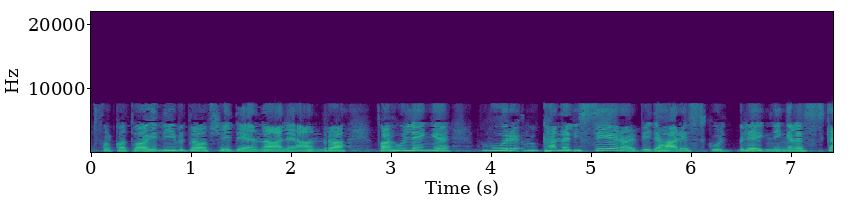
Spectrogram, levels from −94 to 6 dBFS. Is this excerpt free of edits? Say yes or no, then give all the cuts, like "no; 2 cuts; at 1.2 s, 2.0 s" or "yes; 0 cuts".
yes; 0 cuts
